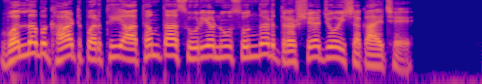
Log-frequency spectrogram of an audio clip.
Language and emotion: Gujarati, neutral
